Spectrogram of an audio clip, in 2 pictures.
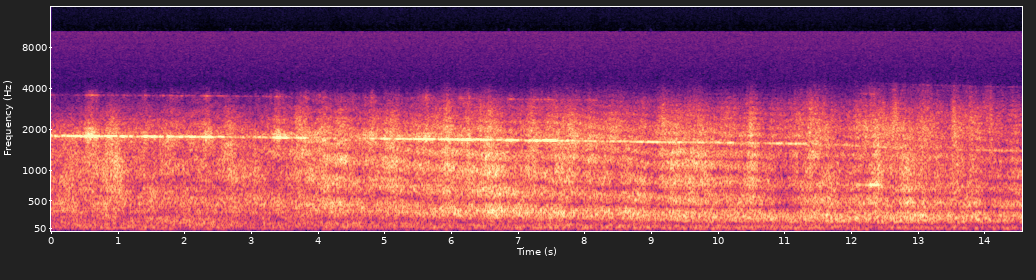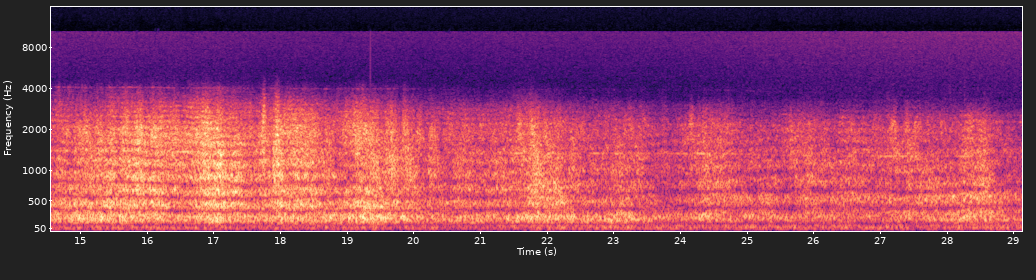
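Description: Twin-engine jet airliner flying overhead: a steady low rumble with slowly shifting bands, and a faint high whine that slowly falls in pitch during the first ten seconds or so.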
